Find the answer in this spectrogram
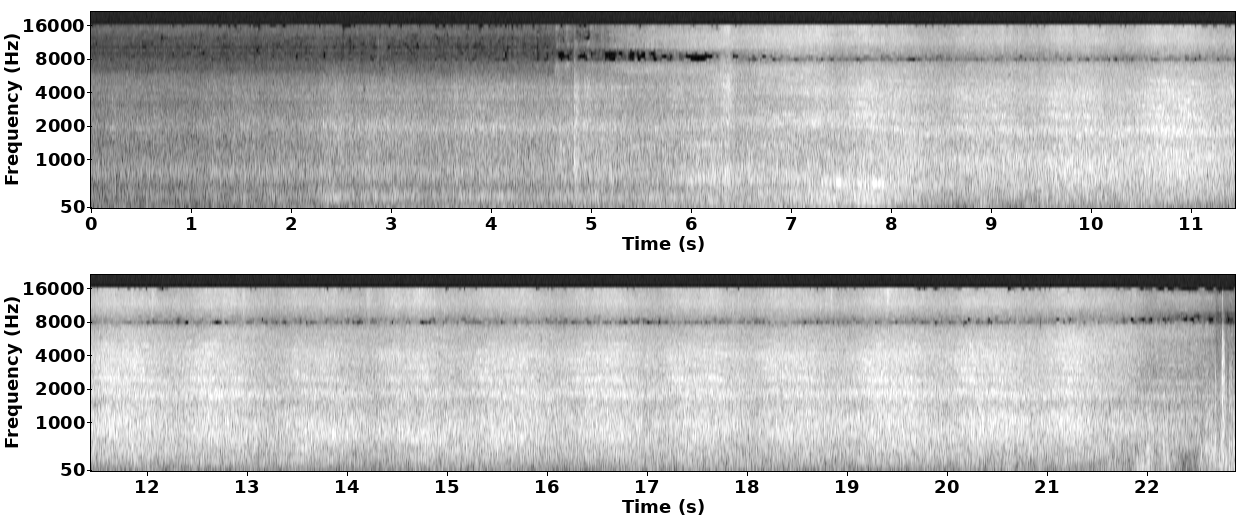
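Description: Passenger train passing through the station without stopping: it grows louder as it approaches, loudest about eight seconds in, then a steady rush of wheels on rail with a regular clatter about once a second as the coaches go by.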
